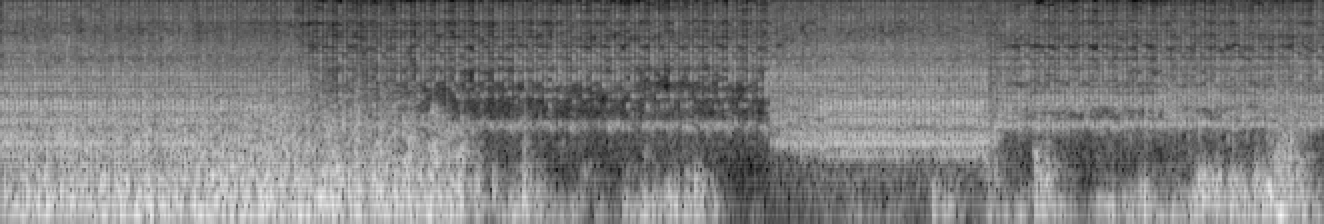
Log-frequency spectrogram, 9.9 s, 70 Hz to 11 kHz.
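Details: 2008 Peugeot 308 1.6 HDi diesel, engine running: loud tinny rattling over the diesel clatter at about four raps a second, caused by a split in the upper heat shield where it bolts onto the engine.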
